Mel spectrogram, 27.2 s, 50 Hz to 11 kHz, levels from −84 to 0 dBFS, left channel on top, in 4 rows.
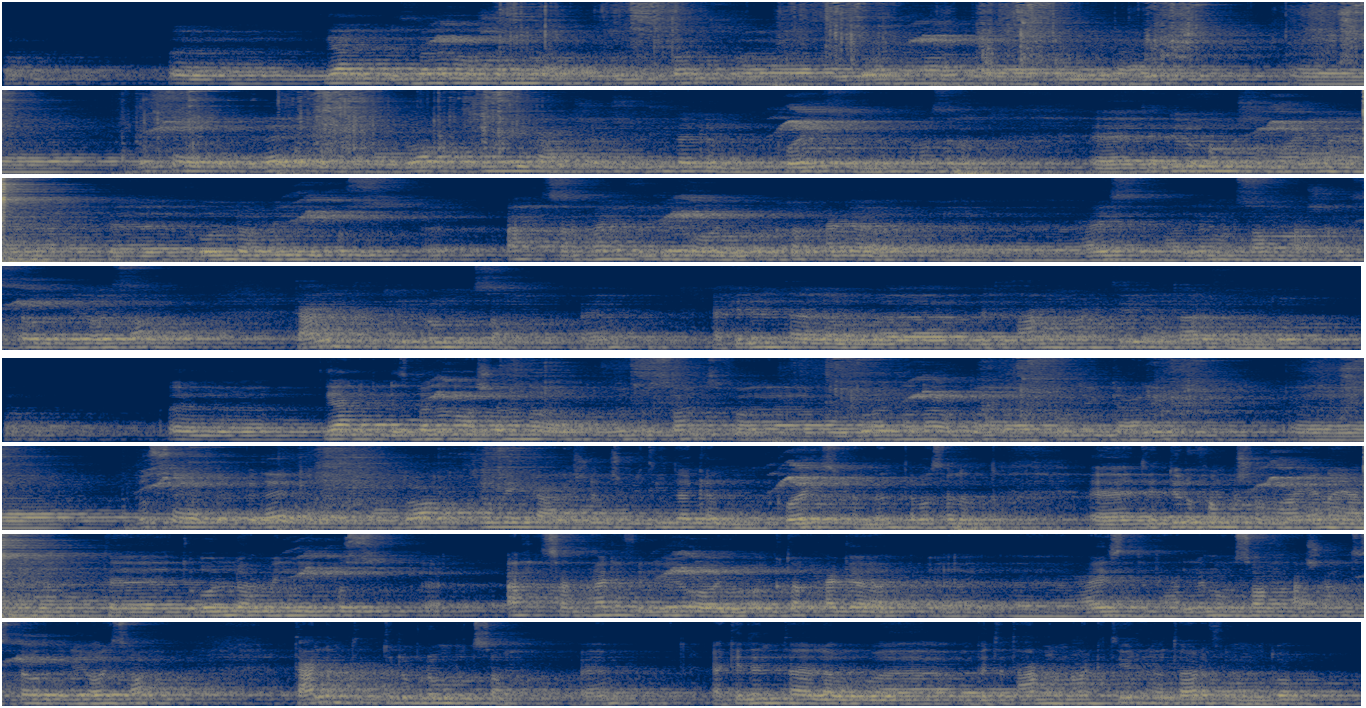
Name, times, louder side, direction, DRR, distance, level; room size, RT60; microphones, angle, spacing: voice 1, 0.8-5.9 6.4-7.2 7.4-15.9 16.1-23.6 24.0-26.9, right 1 dB, 65° right, 1 dB, 1.5 m, -34 dB
Bird vocalization bird call bird song, 2.0-2.3 4.5-4.7 7.5-7.7 10.6-10.9 13.0-13.3 15.0-15.3 16.9-17.1 20.3-20.6, right 1 dB, 25° right, 2.5 m, -41 dB
sound 1, 2.5-3.5 3.8-6.1 6.3-7.0 7.4-9.5 11.5-12.0 13.6-14.0, left 8 dB, 45° left, 0.7 m, -37 dB
11.0 x 9.5 x 4.5 m, 2.7 s
head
